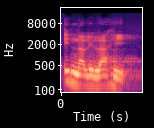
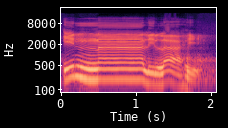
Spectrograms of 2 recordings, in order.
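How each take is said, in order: First: The vowel after the double n is kept short. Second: The vowel after the double n is drawn out long. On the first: Indeed it belongs to God. The speaker calls it wrong. "kalau nanya tidak dibaca panjang" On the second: We belong to God. The speaker calls it right. "sesungguhnya kami milik Allah"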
